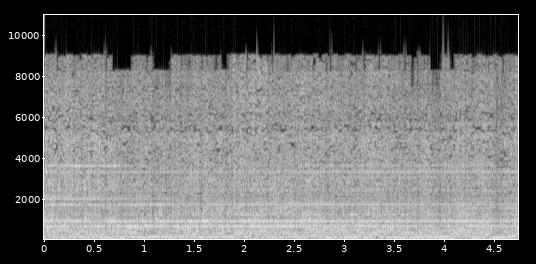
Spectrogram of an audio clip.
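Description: Helicopter turbine engines and rotor running loud and steady, a constant high whine over a dense low rumble.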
